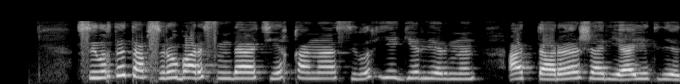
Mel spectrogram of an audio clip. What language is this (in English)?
Kazakh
